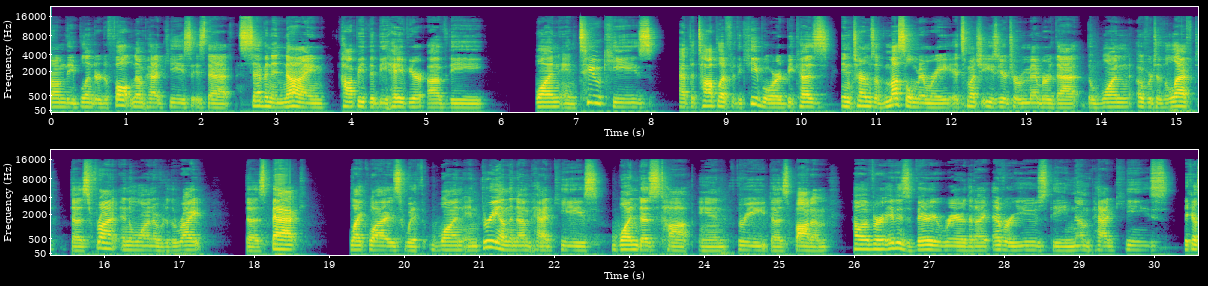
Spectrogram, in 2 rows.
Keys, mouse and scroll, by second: 14.9 KP_7, 22.7 KP_1, 24.2 KP_3.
